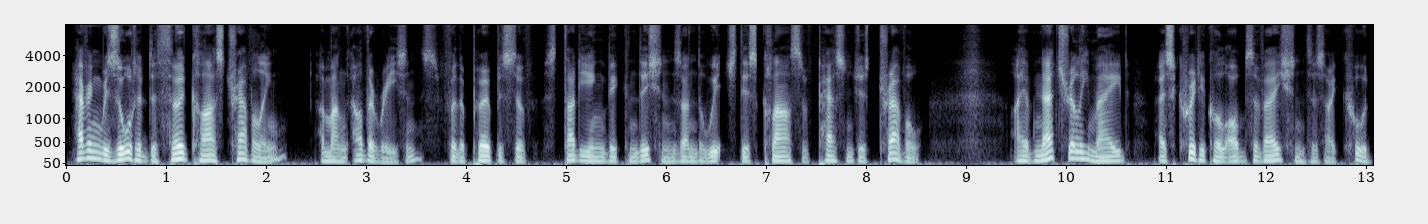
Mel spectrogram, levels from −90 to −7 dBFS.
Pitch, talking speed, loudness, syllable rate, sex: 100 Hz, 150 wpm, -23 LUFS, 5.2 syllables/s, male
